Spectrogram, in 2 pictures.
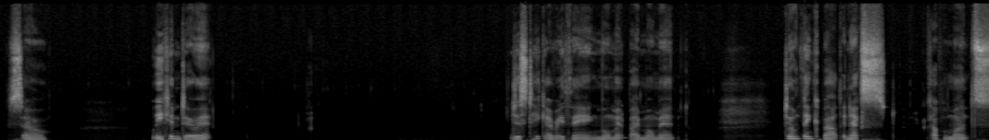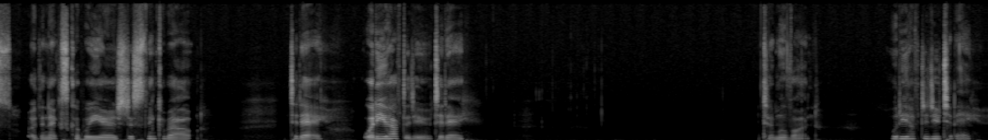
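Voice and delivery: tearful, crying while speaking. A podcast host speaking to listeners on the show, crying. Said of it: "I'm crying because this is something that's been on my heart".

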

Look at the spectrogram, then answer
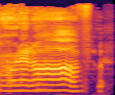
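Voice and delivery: very high, shrill, very loud screaming. Recalling the main character's big saving grace at the end: imitating a scream. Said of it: "when he's screaming".

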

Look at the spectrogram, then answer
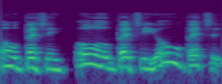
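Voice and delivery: slow, stretched, repeated drawn-out calling out. Showing a Frank Spencer impression after listing impressions everyone does: Frank Spencer impression. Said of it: "I can do impression of Frank Spencer".

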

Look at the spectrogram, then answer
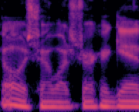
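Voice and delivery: usual speaking voice

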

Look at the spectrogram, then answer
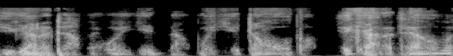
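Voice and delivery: hushed, breathy, barely voiced whisper. Retelling a movie scene where Blackie walks in: imitating Blackie whispering.

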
